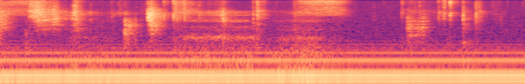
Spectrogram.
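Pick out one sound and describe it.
A card is laid down on a tabletop with a soft tap.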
